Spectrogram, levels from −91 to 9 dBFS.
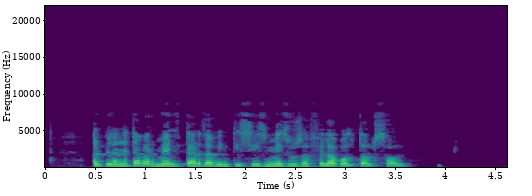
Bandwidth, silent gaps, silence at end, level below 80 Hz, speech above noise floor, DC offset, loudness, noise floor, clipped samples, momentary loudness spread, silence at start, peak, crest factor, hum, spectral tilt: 7.4 kHz; none; 1 s; -72 dBFS; over 71 dB; under 0.1%; -20 LUFS; under -90 dBFS; under 0.1%; 8 LU; 0.5 s; -4 dBFS; 18 dB; none; -8 dB/octave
